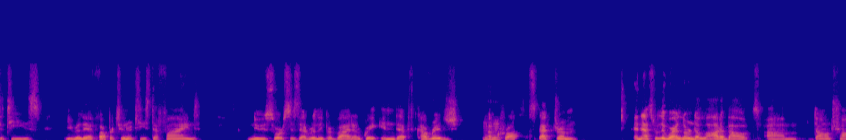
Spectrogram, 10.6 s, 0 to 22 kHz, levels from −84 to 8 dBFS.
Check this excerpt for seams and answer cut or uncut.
cut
